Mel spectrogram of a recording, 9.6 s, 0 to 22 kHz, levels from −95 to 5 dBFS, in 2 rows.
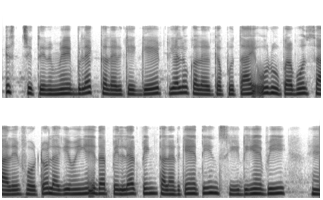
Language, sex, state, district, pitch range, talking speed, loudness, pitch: Hindi, female, Madhya Pradesh, Bhopal, 180-205 Hz, 180 wpm, -11 LUFS, 190 Hz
